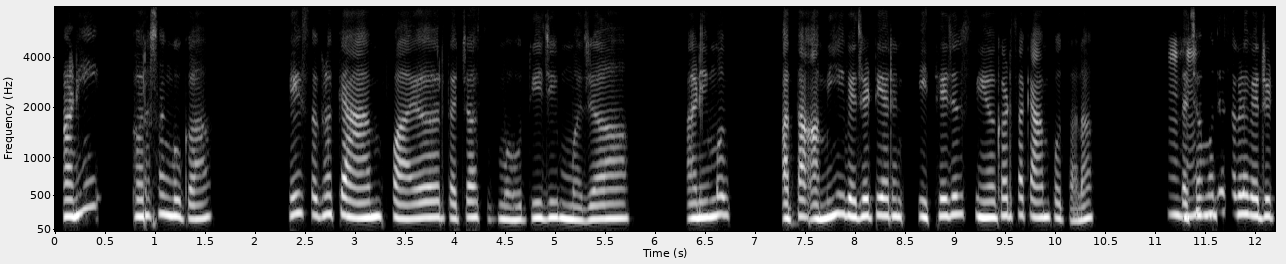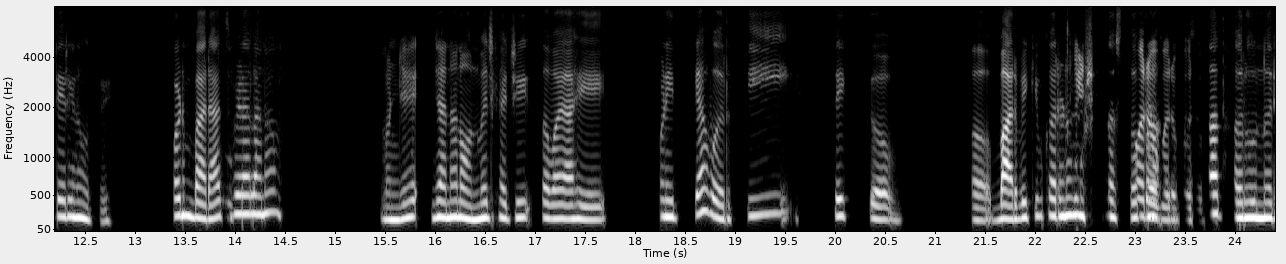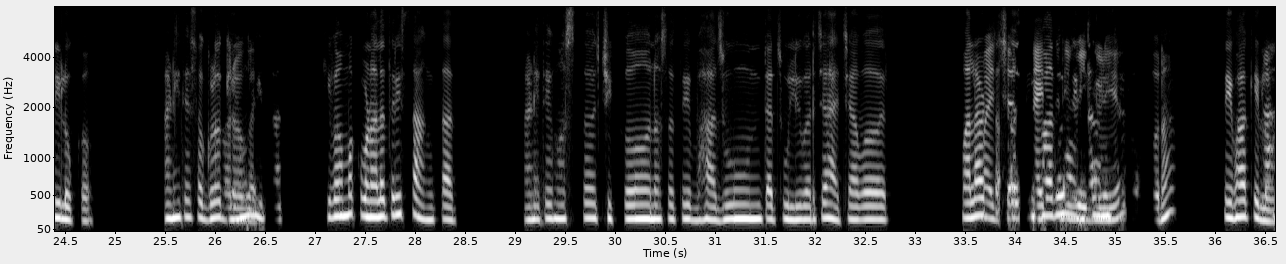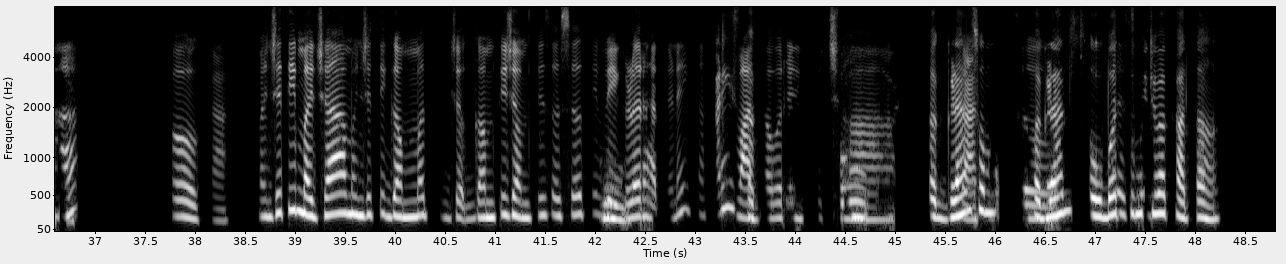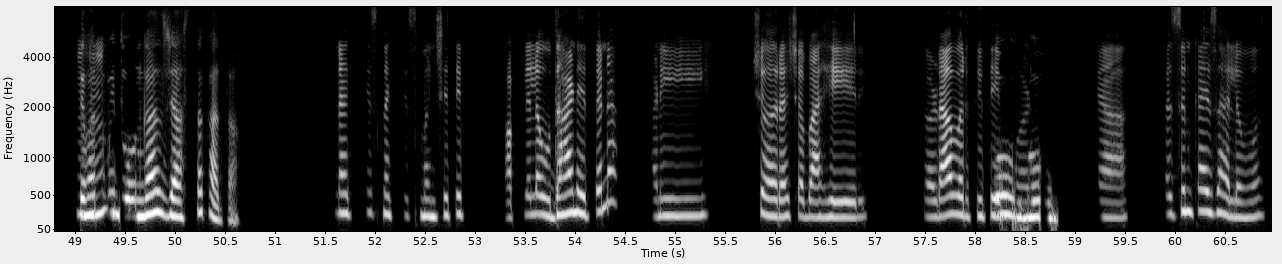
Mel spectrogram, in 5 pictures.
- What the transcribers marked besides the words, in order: in English: "कॅम्पफायर"; distorted speech; in English: "नॉन-व्हेज"; unintelligible speech; static; tapping; unintelligible speech
- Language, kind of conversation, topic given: Marathi, podcast, कॅम्पफायरच्या वेळी तुला आठवणीत राहिलेला किस्सा सांगशील का?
